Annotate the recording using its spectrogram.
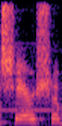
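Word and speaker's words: Saoirse: She and Shersha would sometimes talk about the fairies. Shersha will talk about fairies to anyone who will listen. I know how to pronounce Shersha because of Shersha Ronan.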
